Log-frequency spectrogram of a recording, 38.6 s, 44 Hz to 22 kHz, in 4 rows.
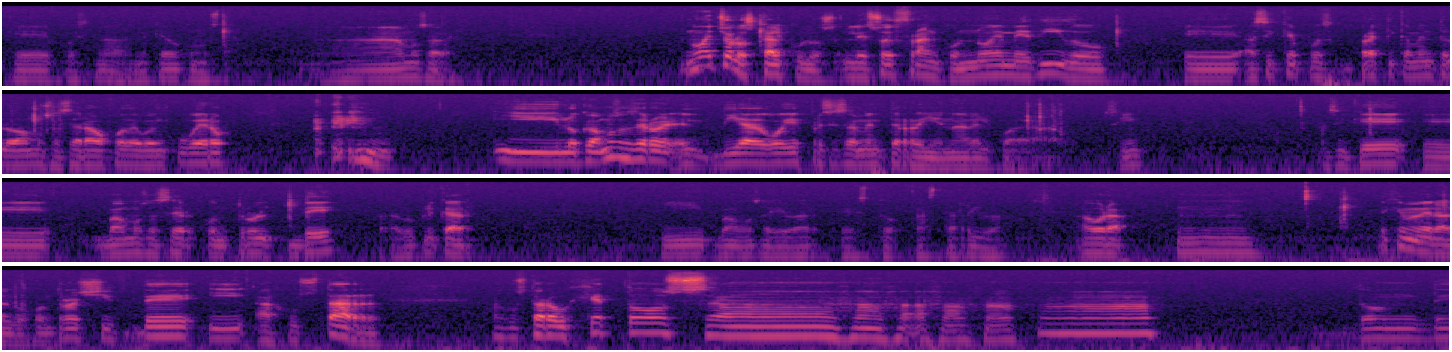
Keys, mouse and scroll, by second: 0.8-1.2 scroll up 1, 1.4 scroll down 1, 2.2-2.5 scroll up 1, 2.5 scroll down 1, 3.1-4.0 ctrl+scroll down 1, 4.5-6.3 ctrl+drag, 6.7-7.1 ctrl+scroll up 2, 7.2 ctrl+scroll down 2, 7.8-8.9 ctrl+middle drag, 9.1-9.4 ctrl+scroll up 2, 9.5 ctrl+scroll down 2, 11.8 alt+Tab, 18.3 alt+Tab, 20.5-20.8 ctrl+scroll up 2, 21.6-21.9 ctrl+scroll down 2, 22.7 ctrl+d, 23.9-27.0 ctrl+drag, 27.3-27.8 ctrl+scroll up 2, 28.3 ctrl+scroll down 2, 30.4 ctrl+shift+d, 32.0 click.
